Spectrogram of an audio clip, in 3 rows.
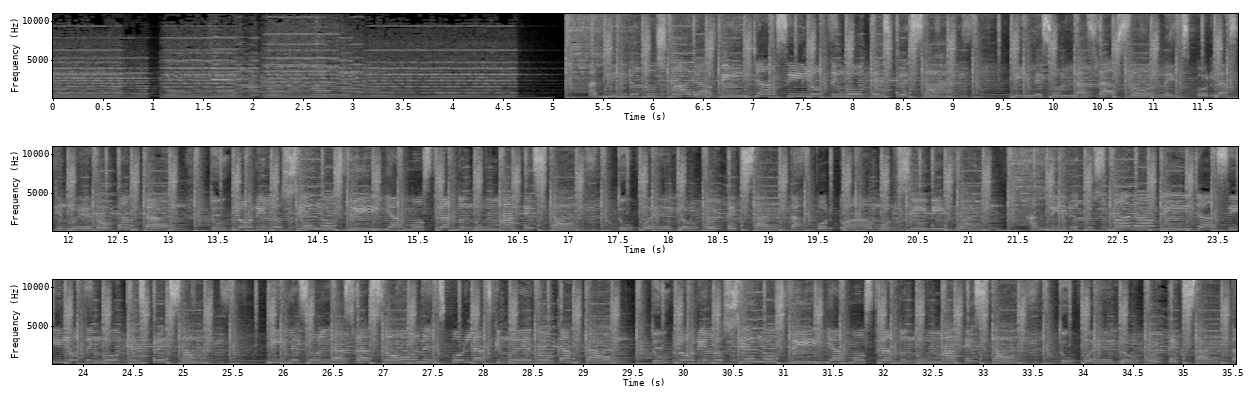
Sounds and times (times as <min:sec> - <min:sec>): Music: 0:00.0 - 0:35.5.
